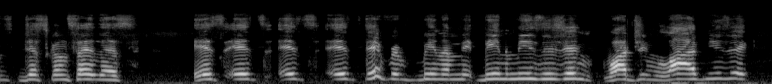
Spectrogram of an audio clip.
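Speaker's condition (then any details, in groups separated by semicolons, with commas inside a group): Severe traumatic brain injury; severe, traumatic cause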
